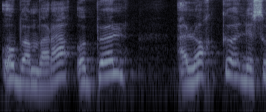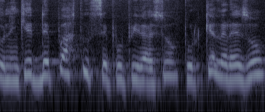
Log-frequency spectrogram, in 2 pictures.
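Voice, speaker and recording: A man with a West African accent talks at a moderate pace in a high pitch, with ordinary pitch variation and a dark, mellow tone. His loudness stays very even against a quiet background. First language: Soninke (speaking French). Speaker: association president, accountant. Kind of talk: TV interview.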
